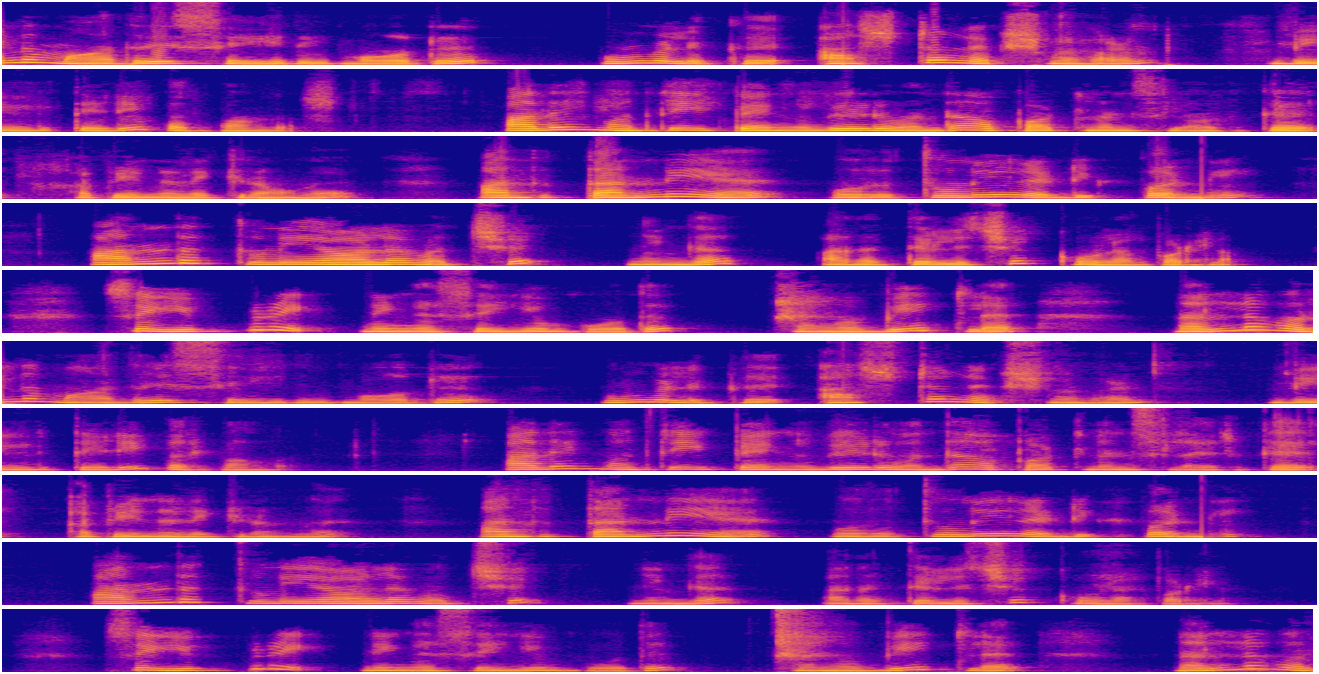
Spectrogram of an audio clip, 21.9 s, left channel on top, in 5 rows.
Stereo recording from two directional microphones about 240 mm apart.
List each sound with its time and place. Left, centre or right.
0.0 s a woman's voice: left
